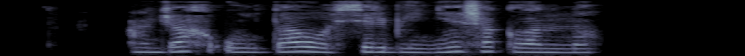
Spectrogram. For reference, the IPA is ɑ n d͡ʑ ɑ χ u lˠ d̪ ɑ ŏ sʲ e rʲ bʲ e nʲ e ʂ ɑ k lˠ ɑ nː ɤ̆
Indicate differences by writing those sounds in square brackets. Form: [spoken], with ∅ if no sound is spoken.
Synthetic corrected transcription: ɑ n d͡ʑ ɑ χ u lˠ d̪ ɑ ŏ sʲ e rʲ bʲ [i] nʲ e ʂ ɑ k lˠ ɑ nː ɤ̆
